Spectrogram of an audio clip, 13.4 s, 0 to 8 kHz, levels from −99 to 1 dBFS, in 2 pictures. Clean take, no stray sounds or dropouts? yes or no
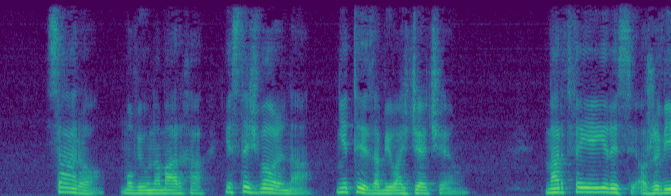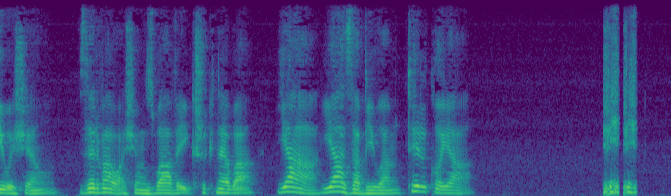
no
